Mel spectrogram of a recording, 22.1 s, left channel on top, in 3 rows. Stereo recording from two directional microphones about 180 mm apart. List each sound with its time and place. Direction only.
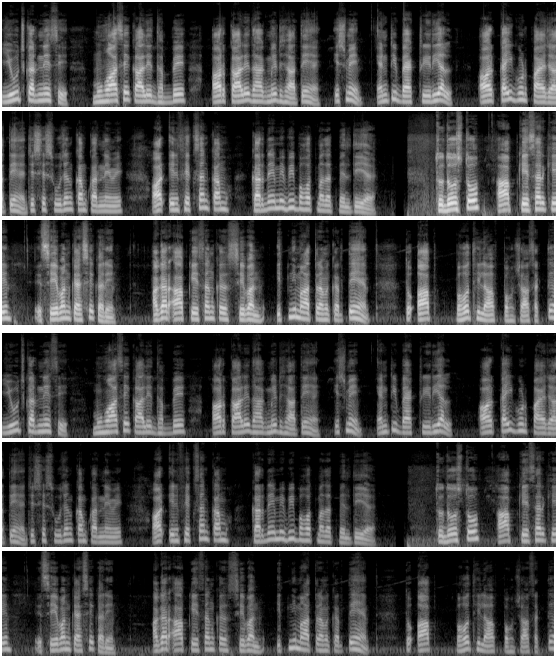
0.0 s speech: 25° left (ahead or behind)
13.1 s a man's voice: 45° left (ahead or behind)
